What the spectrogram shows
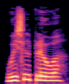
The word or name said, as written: whistleblower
